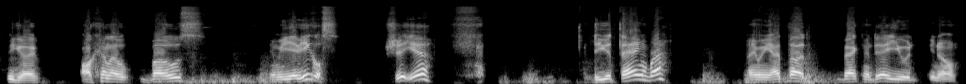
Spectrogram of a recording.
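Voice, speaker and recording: A mid-range, slightly mellow male voice on a dry recording. An archery livestreamer, he's outdoors in a cold, windy backyard talking casually about his bows, rambling and swearing freely while reading viewer comments.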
